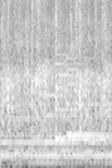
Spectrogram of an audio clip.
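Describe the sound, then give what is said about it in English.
A church audience gives the Lord a clap offering, clapping steadily in a dense, continuous patter, with a sustained keyboard chord droning underneath the whole time. “In the name of Jesus, give the Lord a clap offering.”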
